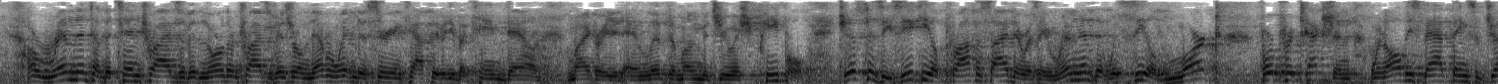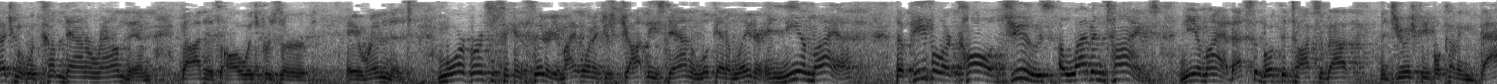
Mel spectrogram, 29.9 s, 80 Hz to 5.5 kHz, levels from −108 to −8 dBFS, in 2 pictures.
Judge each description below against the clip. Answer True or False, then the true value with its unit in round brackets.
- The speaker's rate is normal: True (195 wpm)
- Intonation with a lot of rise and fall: True (6.3 semitones)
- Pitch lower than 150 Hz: False (155 Hz)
